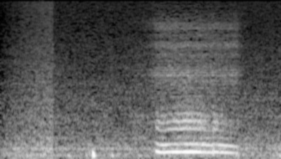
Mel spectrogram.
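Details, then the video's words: A female house cat wearing a cone snores while asleep and dreaming indoors; one drawn-out, low, droning snore with a buzzy harmonic edge lasts about a second after a quiet breathing pause and a soft tap. "Snoring Cat Dreams"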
